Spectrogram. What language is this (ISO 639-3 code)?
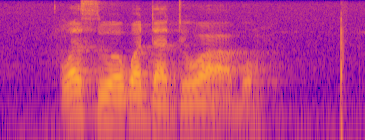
xho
